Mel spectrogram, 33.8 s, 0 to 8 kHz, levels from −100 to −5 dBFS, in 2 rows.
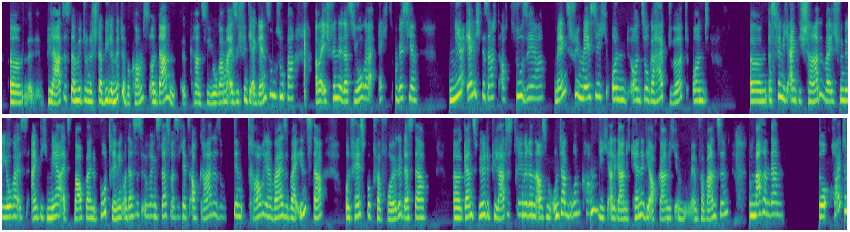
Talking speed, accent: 185 wpm, German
